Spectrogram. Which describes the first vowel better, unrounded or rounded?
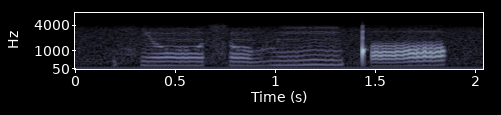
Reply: rounded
